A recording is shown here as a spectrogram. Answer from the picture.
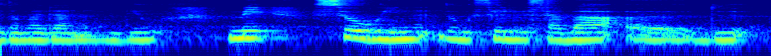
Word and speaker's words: Samhain: win donc ça ne s'écrit ça ne se prononce pas sa main comme je lé prononcé dans la dernière vidéo mais se ruinent donc c'est le sabbat de halloween pour le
